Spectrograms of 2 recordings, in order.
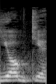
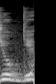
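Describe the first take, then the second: First: Said in the usual way. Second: योग्य said as "jogya"; wrong consonant. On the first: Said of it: "योग्य है". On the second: Shown as a demonstration. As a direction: begin योग्य with a "j". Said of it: "लेकिन गलत है".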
